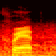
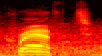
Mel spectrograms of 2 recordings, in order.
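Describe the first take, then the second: First: The word is rushed and its ending sounds blurred. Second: The word is said slowly with every sound clear. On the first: The speaker calls it wrong. "every time Ken says it that fast, it sounds like" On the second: The speaker calls it right. "You have to s- enunciate"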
